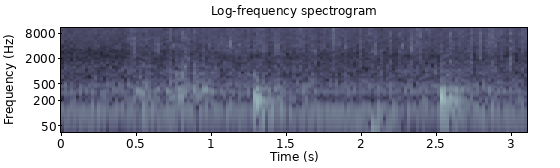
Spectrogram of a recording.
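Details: Degus mating, the male told apart by white fur around the neck; two short, low grunting calls sound about a second apart over a steady electrical hum and soft rustling.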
